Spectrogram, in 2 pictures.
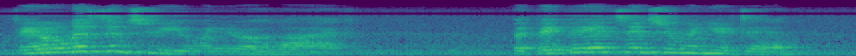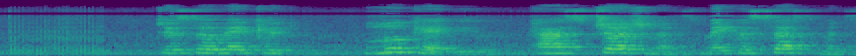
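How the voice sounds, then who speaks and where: A woman's voice: a little high, natural voice. A woman acting a tough, ambitious young Chicago showgirl, defiant and dramatic, in the manner of 1930s radio drama. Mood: bitter, musing. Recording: roomy, distant mic with faint noise.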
